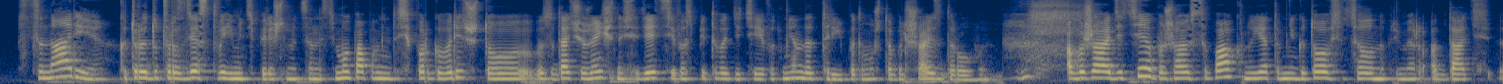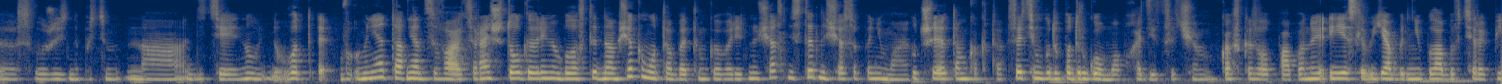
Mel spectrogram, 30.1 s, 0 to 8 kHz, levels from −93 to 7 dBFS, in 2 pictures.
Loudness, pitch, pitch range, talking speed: -24 LUFS, 195 Hz, 185-210 Hz, 200 wpm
